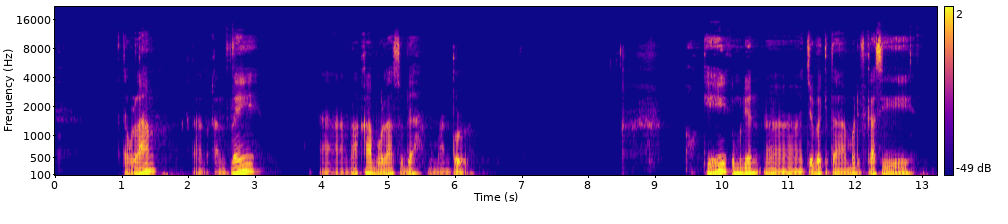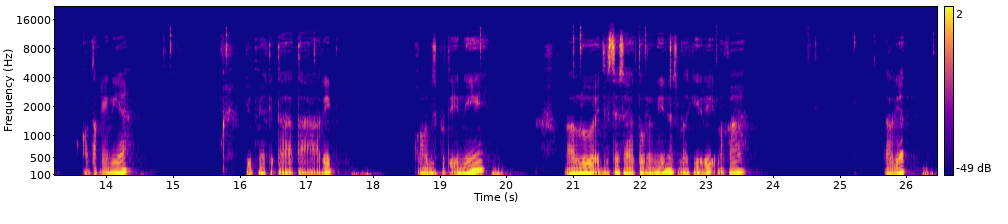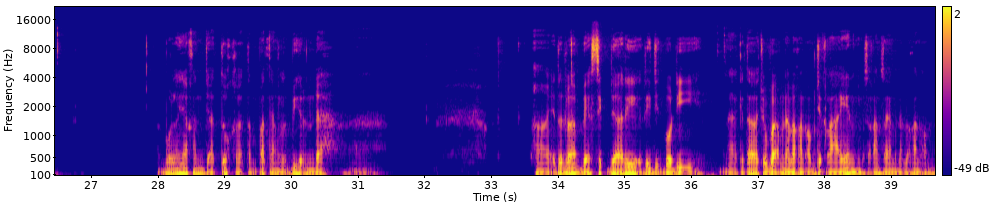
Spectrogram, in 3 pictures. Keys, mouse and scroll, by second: 1.3 click, 2.6 space, 4.8 alt+a, 8.7 space, 12.9 click, 13.7 Tab, 14.9 click, 15.8 click, 17.1-19.7 drag, 21.0 click, 22.1 click, 22.5 click, 23.2-24.6 drag, 24.7 Tab, 25.1 alt+a, 26.4 click, 26.8 space, 32.1 space, 33.2 shift+middle drag, 34.3 middle click, 36.6 click, 38.6 shift+a.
